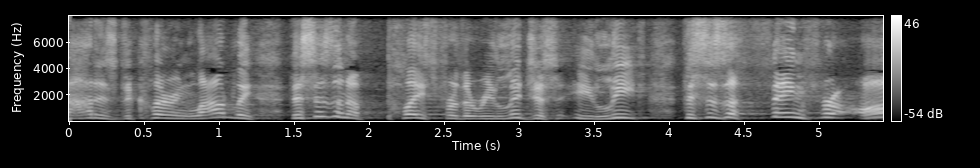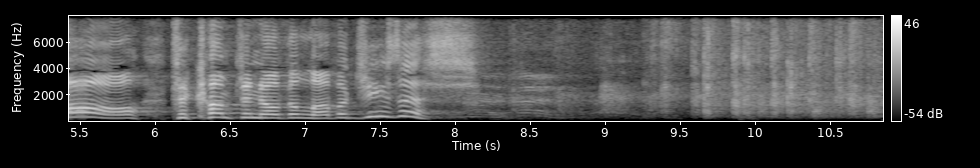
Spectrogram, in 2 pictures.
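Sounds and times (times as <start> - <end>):
speech: 0.1 - 8.2
scattered audience clapping: 8.1 - 10.8.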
